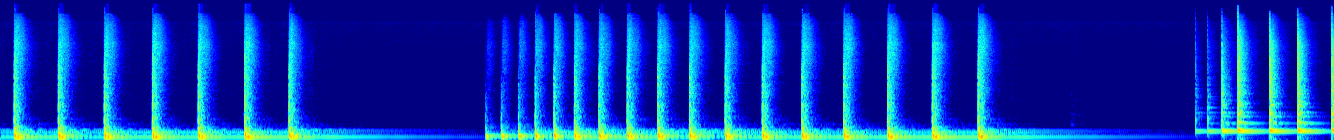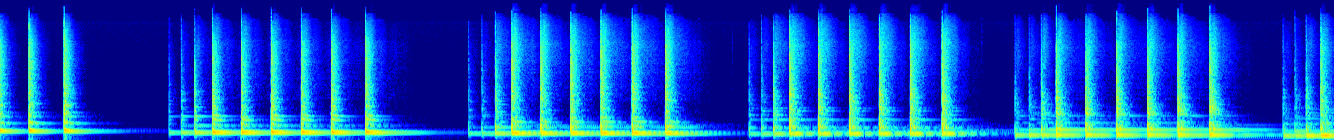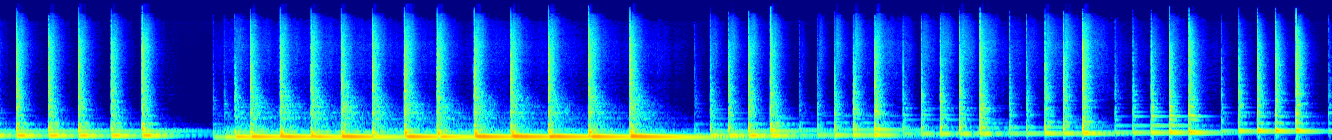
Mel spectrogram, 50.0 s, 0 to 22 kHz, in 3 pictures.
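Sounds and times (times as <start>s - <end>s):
drums struck repeatedly: 6.1s - 12.5s, 36.0s - 48.2s.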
